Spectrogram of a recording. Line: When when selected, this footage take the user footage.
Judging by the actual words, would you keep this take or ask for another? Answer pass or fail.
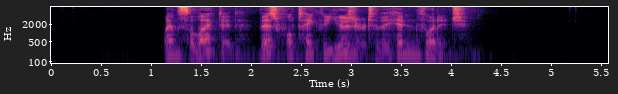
fail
